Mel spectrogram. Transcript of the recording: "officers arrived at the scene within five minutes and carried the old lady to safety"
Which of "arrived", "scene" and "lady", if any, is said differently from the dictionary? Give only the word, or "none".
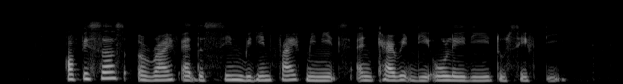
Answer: arrived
